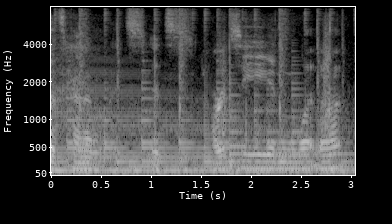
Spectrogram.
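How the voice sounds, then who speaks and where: Music plays in the background as a man speaks. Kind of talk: casual talk to camera.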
